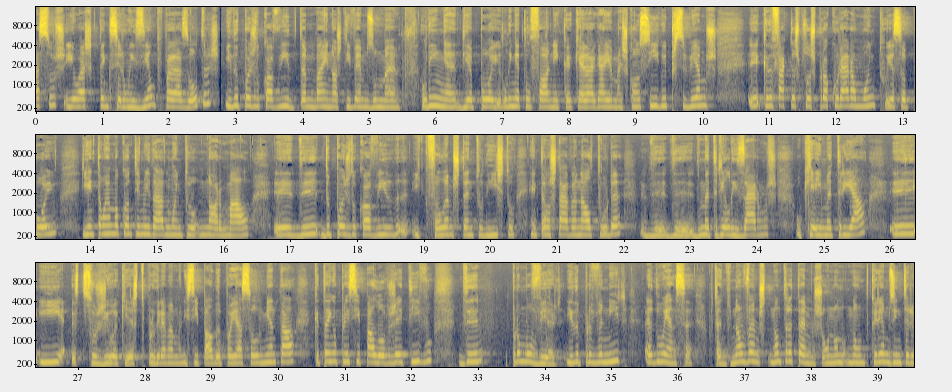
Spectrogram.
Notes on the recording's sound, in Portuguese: Gravado ao vivo no Auditório de Vila Nova de Gaia.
